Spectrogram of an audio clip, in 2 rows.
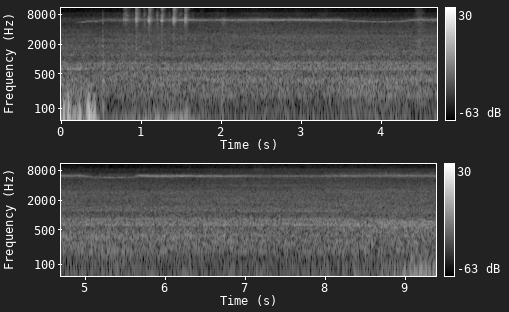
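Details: Dyson Pure Hot+Cool HP04 purifying heater and fan, sides bulging, makes a thin, steady high-pitched whistle over the soft rush of the running fan.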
